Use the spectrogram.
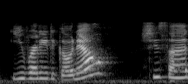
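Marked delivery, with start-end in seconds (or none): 0.2-1.0 put-on high childlike little-girl voice, said through the teeth. Reading a creepy story, a woman speaking like a little girl. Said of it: "This is in the voice of a child".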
